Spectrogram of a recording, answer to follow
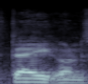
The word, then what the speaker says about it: Dagon: esoteric order of what dagon dargan i don't know how you pronounce it there's a masonic hall here yeah it's dagon some kind of mesopotamian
